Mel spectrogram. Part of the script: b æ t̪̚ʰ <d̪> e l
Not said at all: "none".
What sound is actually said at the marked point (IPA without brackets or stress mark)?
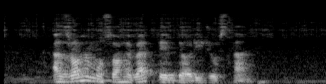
d̪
